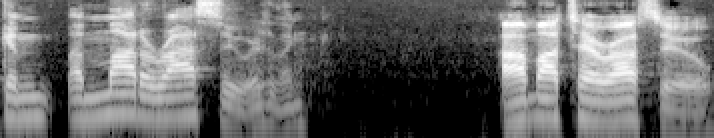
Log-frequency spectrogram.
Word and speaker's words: Amaterasu: I feel like there's a more Japanese way to say it, like a Materasu or something. Amaterasu. Well, it's Japanese, so you can pronounce every syllable. Yeah, you got to really get in there.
